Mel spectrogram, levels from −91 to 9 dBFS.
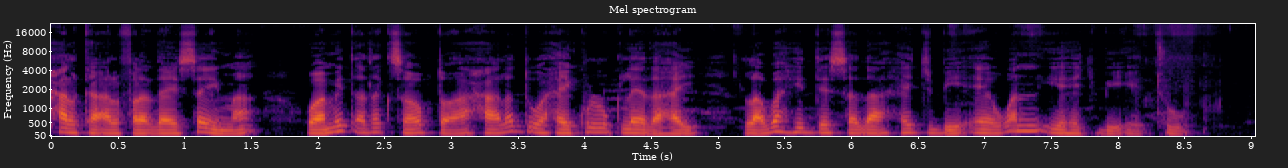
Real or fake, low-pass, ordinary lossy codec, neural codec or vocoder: fake; none; none; vocoder, 44.1 kHz, 128 mel bands every 256 samples, BigVGAN v2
